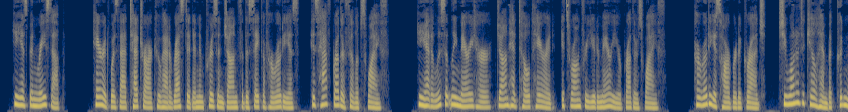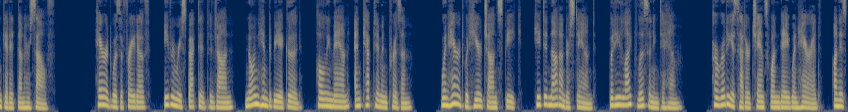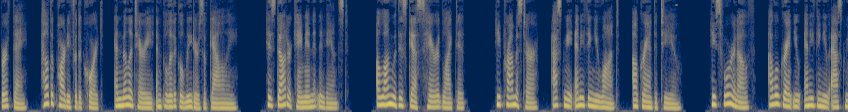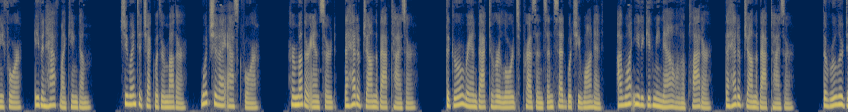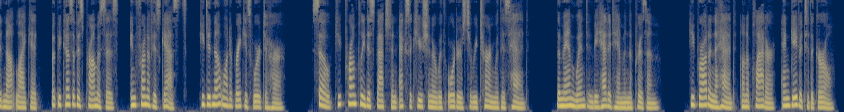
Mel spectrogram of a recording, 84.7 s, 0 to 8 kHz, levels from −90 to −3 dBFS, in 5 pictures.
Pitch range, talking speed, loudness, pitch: 130-180 Hz, 195 wpm, -24 LUFS, 145 Hz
